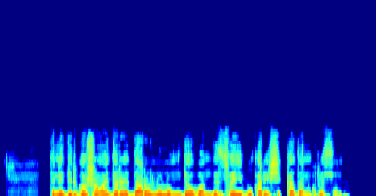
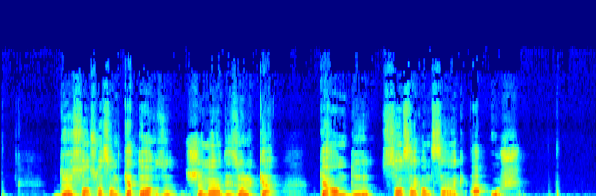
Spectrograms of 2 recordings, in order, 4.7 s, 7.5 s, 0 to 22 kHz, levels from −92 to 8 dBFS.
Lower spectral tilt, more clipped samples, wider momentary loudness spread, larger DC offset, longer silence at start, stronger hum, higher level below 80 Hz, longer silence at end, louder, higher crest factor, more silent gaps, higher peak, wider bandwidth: first, -8 dB/octave vs -5 dB/octave; neither; first, 11 LU vs 8 LU; neither; about the same, 0.65 s vs 0.7 s; neither; second, -56 dBFS vs -50 dBFS; about the same, 0.35 s vs 0.45 s; about the same, -19 LUFS vs -20 LUFS; about the same, 16 dB vs 20 dB; first, 3.53-3.59 s vs none; about the same, -4 dBFS vs -2 dBFS; second, 7.4 kHz vs 15.5 kHz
